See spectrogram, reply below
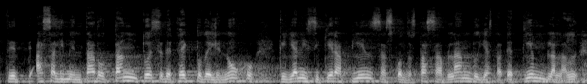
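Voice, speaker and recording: A priest giving an animated sermon, telling stories and asking rhetorical questions. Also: male voice, mid-range voice, a little fast, big-room sound.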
